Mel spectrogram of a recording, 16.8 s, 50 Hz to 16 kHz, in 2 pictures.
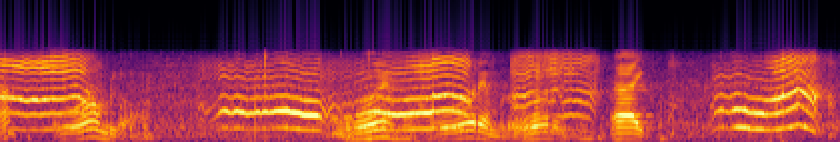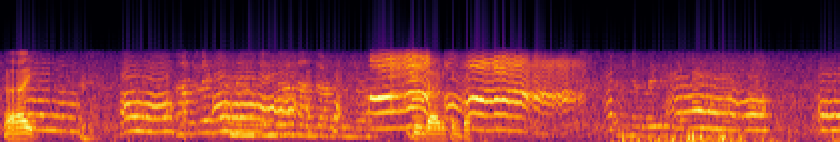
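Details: Repeated rising and falling wails from a young infant, video labelled week 4, with brief breaths between cries and an adult's soothing sounds near the end: infant crying.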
